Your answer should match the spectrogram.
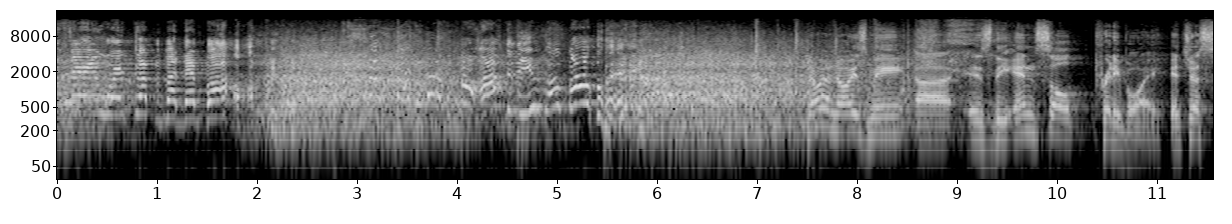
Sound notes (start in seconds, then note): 1.8 laughter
